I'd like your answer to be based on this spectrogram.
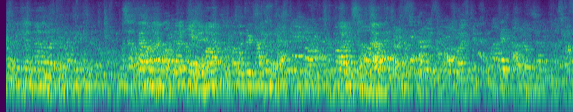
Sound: many voices; many voices and tapping

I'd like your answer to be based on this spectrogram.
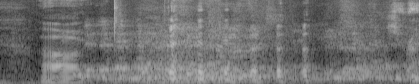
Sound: laughing

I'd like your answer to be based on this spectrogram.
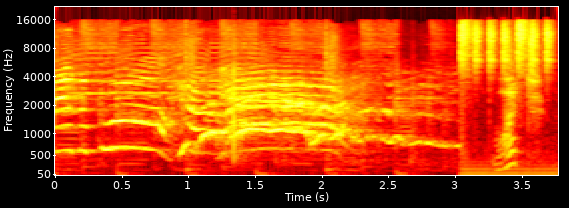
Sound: kids cheering

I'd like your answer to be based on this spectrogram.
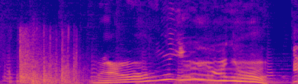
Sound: angry grr

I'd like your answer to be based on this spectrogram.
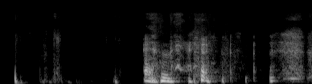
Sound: laughs

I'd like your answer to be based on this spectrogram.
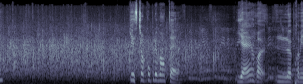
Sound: applause

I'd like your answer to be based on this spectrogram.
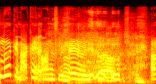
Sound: audience laughing; chuckles

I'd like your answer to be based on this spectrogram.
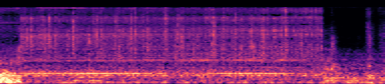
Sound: food simmering

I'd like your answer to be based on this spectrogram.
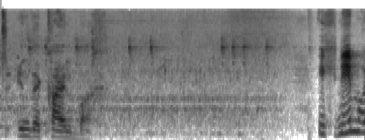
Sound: sound of water

